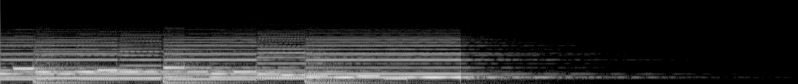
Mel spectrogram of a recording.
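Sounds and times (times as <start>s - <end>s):
oboe melody: 0.0s - 6.1s.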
